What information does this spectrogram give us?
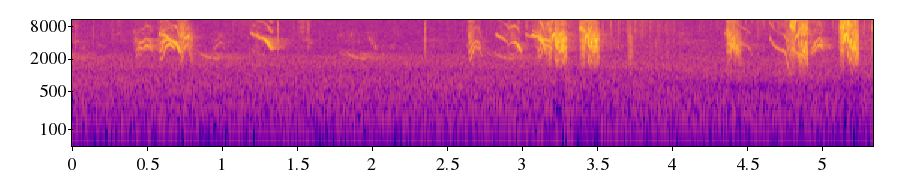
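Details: Sparrows flying in to be fed at Mizukami bridge by a Tenmangu shrine on 5 May 2024; short, bright chirps come in scattered bursts, a few quick calls clustered together and then pauses, over a steady background hiss.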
